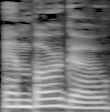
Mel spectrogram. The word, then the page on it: embargo: American English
